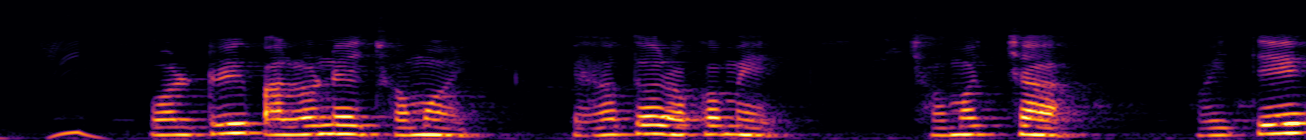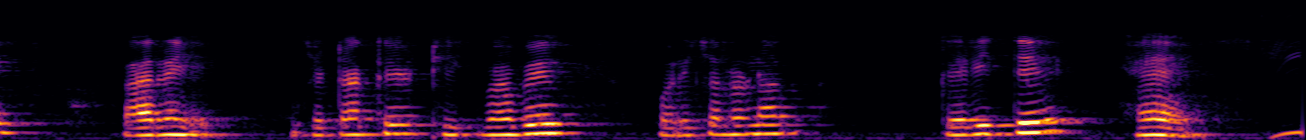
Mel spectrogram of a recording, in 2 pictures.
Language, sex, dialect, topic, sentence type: Bengali, male, Jharkhandi, agriculture, statement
